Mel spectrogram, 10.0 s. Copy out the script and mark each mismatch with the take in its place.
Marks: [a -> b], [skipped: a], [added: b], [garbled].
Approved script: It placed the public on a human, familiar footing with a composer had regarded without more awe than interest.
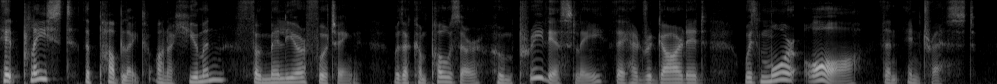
It placed the public on a human, familiar footing with a composer [added: whom previously they] had regarded [without -> with] more awe than interest.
